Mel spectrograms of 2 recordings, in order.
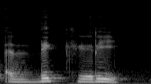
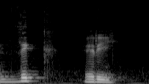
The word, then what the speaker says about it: الذِّكْرِ: And also الذِّكْرِ. الذِّكْرِ. Again, we have ikhtilas of ra, where we have to quickly pronounce the ra. We shouldn't say min ba'di dhikri, dhikri, dhikri, dhikri.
